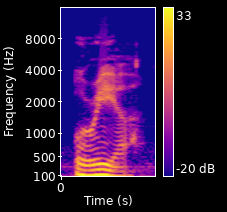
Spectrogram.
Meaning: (proper noun) Odia, the language spoken in the state of Odisha, India; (noun) An inhabitant of Odisha
- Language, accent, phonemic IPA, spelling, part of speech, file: English, US, /ɔˈrijə/, Oriya, proper noun / noun, En-us-Oriya.ogg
